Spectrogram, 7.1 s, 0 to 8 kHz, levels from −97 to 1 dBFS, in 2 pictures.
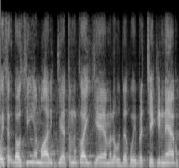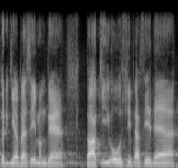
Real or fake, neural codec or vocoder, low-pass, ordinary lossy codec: fake; codec, 16 kHz, 2 kbps, X-Codec, HuBERT features, trained on general audio; 7.2 kHz; none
